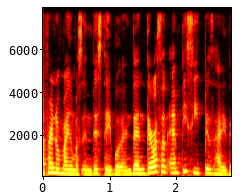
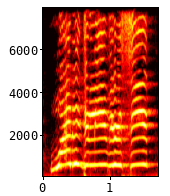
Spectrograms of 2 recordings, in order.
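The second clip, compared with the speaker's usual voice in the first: very high retold screech; screaming; 3 dB louder than usual. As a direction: burst in screaming an accusation. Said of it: "I started screaming at her".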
